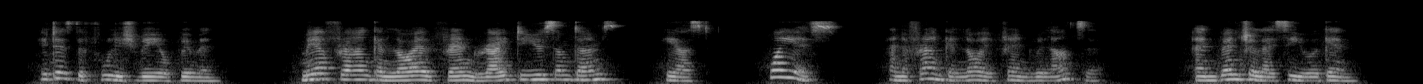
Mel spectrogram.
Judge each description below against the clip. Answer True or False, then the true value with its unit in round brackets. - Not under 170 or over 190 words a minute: False (150 wpm)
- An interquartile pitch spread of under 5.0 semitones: True (3.6 semitones)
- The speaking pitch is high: True (195 Hz)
